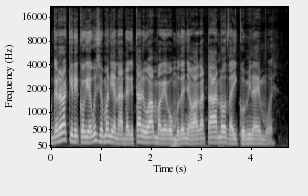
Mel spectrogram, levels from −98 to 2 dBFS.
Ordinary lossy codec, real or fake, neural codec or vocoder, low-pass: none; real; none; none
